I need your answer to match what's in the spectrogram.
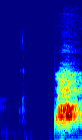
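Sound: dogs barking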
